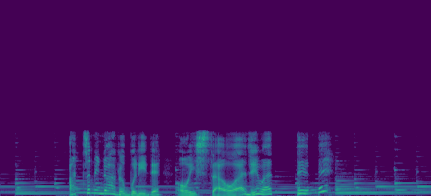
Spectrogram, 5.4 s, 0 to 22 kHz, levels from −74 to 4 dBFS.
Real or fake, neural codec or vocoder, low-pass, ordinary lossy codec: real; none; 7.2 kHz; none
